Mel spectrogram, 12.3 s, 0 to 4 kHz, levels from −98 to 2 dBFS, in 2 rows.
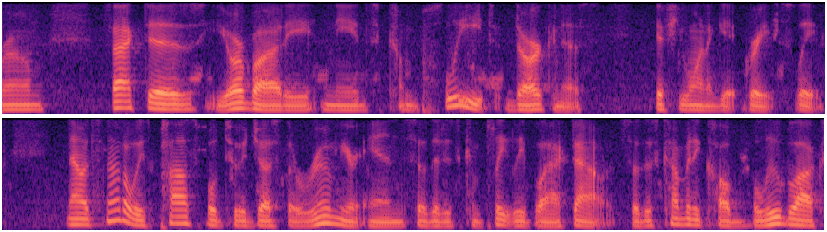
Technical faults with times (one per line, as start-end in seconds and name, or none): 1.29-2.47 echo leak
3.50-3.78 echo leak
5.58-5.88 echo leak
7.27-8.11 echo leak
8.89-8.93 echo leak
11.09-11.13 echo leak
11.71-12.05 echo leak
